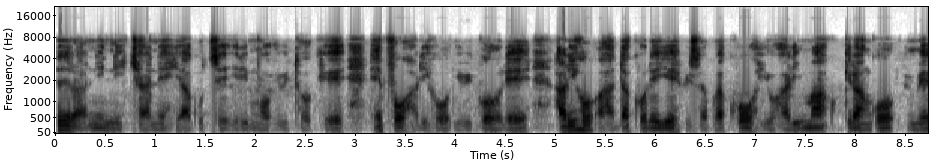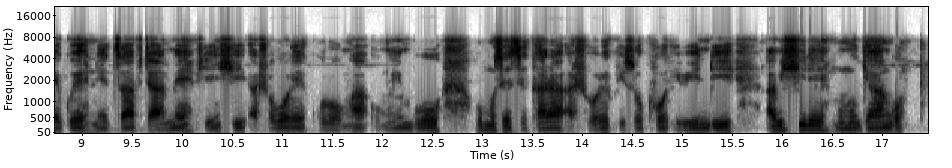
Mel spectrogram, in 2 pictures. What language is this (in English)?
Rundi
